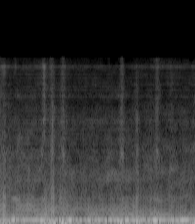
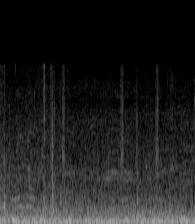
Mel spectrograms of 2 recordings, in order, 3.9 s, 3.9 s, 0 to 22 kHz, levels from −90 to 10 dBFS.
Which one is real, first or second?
second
